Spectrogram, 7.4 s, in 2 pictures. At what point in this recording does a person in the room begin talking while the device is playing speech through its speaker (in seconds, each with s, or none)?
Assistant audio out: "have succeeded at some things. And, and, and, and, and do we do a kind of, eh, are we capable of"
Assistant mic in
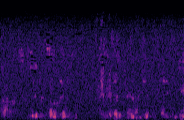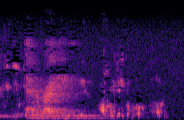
4.2 s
